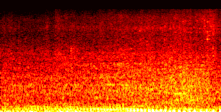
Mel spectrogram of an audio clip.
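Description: A motor scooter's small engine running as it rides past close by, over a low rumble of street traffic.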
